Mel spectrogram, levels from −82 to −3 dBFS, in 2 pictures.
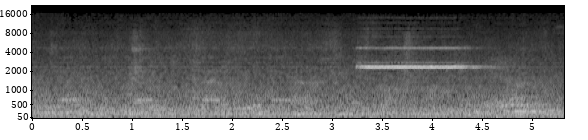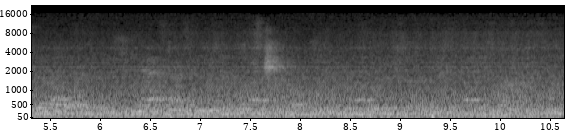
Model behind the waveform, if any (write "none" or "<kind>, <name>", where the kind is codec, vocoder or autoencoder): vocoder, Vocos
